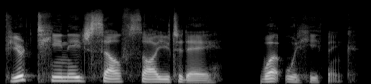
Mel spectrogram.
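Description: A man hosting an interview podcast, firing off quick questions in an upbeat way and laughing easily. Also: mid-range voice, animated, darkish tone, no echo, studio quality. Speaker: podcast host. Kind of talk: interview podcast with a rapid-fire question round.

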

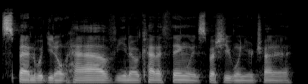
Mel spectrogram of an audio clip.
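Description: A man who works as a pastor, answering interview questions in a relaxed, self-deprecating way and often thinking aloud as he goes. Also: low voice, quick pace. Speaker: pastor, podcast guest.

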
